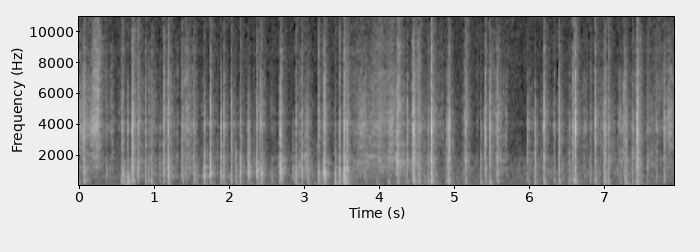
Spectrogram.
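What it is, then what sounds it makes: Cardboard box tapped with fingernails. Long blue-painted nails tap and scratch the top and sides of a closed, hollow, medium printed cardboard retail box for Blue Yeti packaging, lying flat on a table. A rapid, uneven run of dry, bright clicks dies away almost instantly, with almost no low end, broken by brief softer scratching stretches.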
